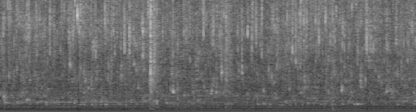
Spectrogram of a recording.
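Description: Aquarium water trickling and splashing, with many small drips, over a steady low hum.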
